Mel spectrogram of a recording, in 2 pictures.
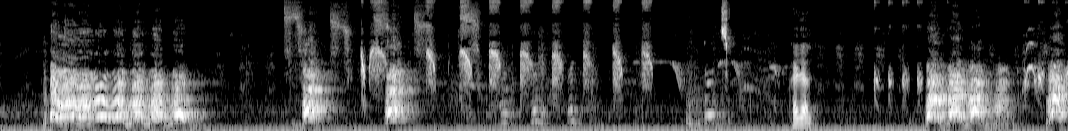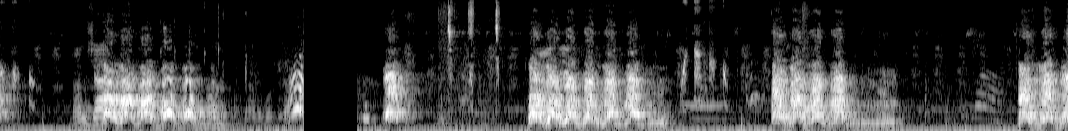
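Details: Kohati Gultair bully dog barking in loud, harsh bursts, several rough barks per burst with pauses between, some human voices faintly in the background.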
